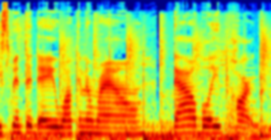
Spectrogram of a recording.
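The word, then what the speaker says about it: Balboa: Diego where we spent the day walking around Bowboy Park. B A L B O A. I hope I'm pronouncing it right.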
